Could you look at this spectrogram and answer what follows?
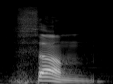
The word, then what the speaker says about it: thumb: Your thumb is spelt T-H-U-M-B. I don't pronounce that B. That B does not come out.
